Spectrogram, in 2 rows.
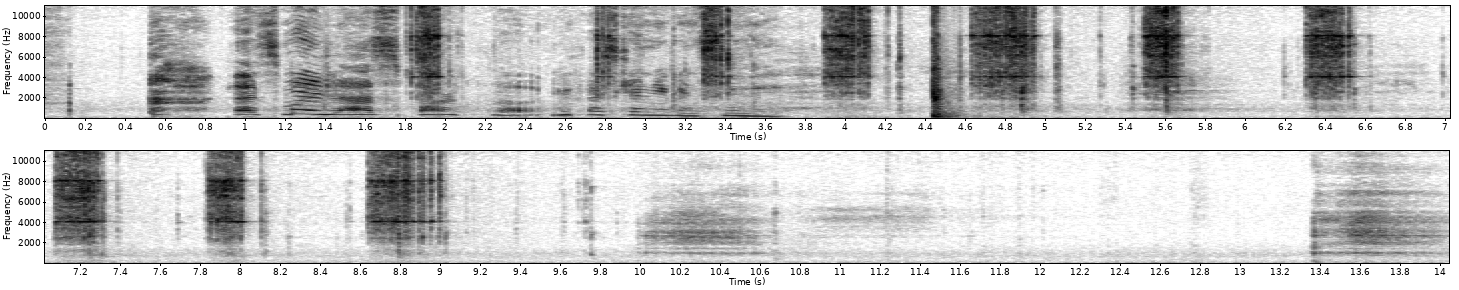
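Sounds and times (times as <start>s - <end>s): socket ratchet wrench clicking: 1.8s - 2.1s, 2.8s - 9.1s.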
